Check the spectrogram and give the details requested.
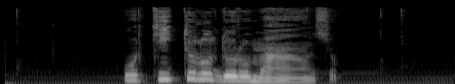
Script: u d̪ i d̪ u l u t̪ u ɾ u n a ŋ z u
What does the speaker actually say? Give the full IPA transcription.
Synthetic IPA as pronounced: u t̪ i t̪ u l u d̪ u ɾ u m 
